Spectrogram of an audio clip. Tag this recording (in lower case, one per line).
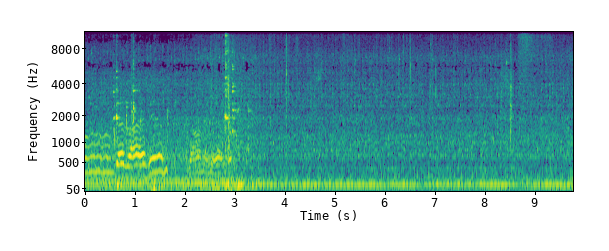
music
